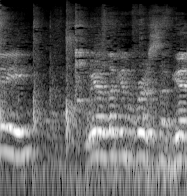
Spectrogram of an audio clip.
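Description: A voice speaking in a room, with a couple of sharp clinks of dishes or cutlery, one at the start and one just under a second in.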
